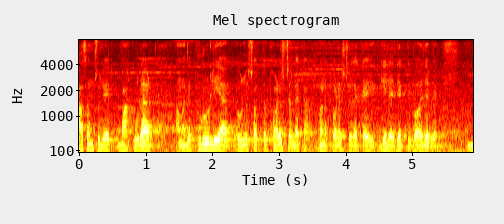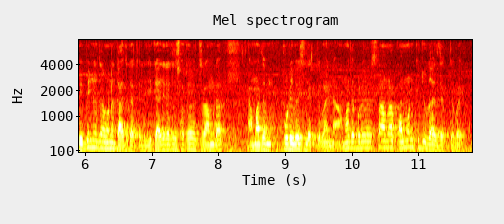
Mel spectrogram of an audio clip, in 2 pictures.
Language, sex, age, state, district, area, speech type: Bengali, male, 30-45, West Bengal, Purba Bardhaman, rural, spontaneous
